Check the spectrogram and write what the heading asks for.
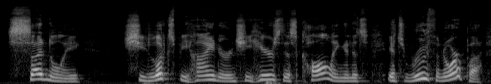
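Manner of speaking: usual speaking voice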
